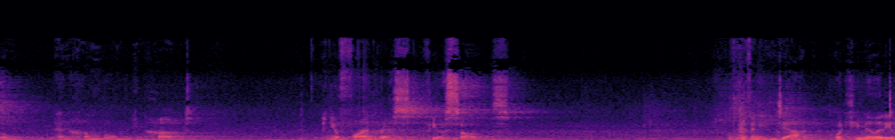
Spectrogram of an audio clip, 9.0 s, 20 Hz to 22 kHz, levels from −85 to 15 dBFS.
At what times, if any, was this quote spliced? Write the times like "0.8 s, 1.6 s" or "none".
none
